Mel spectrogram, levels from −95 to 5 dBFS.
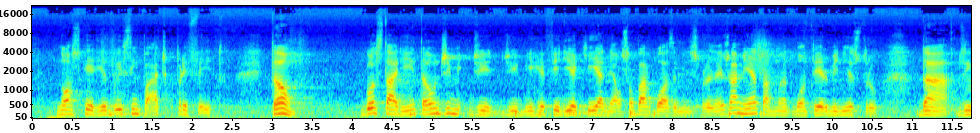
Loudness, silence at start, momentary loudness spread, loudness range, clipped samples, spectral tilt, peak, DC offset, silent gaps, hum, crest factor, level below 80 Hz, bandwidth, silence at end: -24 LUFS; 0 s; 16 LU; 2 LU; under 0.1%; -6.5 dB/octave; -2 dBFS; under 0.1%; none; none; 22 dB; -48 dBFS; over 20 kHz; 0 s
